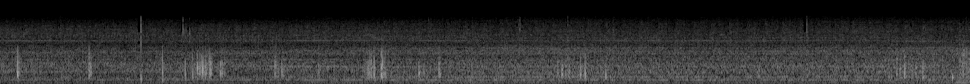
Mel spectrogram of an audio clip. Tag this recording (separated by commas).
Vehicle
